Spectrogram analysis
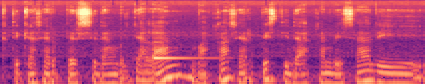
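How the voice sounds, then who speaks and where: An Indonesian man giving an informal software tutorial in a casual, halting, step-by-step way, as a developer showing his own app. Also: low voice, gravelly, music in the background.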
